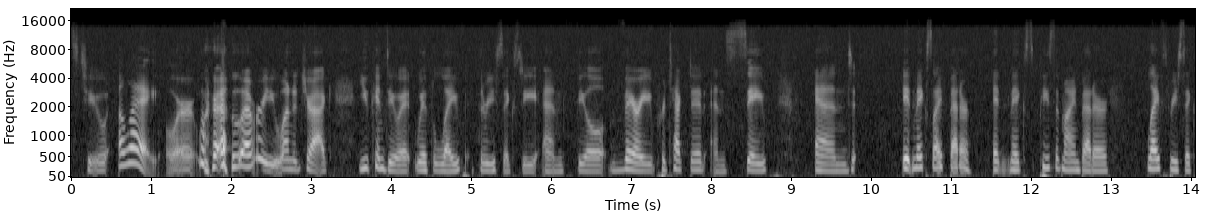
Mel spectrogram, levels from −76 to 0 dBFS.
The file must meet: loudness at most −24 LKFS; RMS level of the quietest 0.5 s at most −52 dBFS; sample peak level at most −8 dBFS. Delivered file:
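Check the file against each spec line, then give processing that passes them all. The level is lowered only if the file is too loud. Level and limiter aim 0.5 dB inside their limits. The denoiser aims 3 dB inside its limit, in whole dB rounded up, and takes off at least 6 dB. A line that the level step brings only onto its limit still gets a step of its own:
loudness −25.5 LKFS: in spec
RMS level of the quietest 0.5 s −47 dBFS: out of spec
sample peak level −7.0 dBFS: out of spec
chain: broadband denoise 8 dB, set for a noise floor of −47 dBFS
brickwall limiter −8.5 dBFS

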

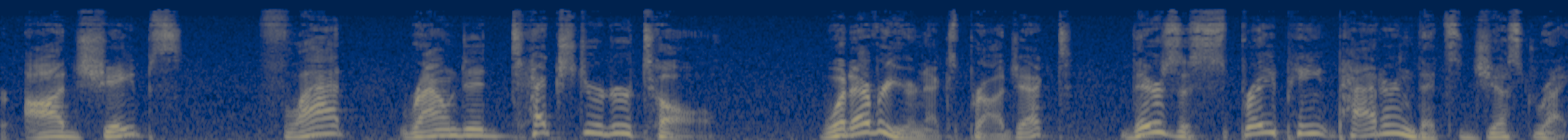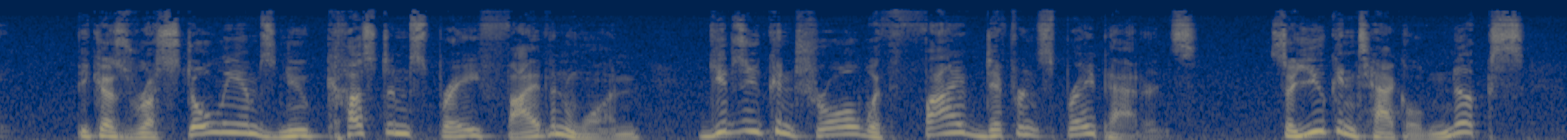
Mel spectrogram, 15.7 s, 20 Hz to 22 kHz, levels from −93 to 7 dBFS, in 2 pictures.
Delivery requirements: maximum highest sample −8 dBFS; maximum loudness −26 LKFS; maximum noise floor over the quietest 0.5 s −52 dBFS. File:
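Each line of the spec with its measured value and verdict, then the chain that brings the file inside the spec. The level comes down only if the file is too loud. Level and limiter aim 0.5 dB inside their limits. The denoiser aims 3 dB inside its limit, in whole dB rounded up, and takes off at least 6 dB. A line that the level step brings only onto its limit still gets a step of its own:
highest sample −18.5 dBFS: in spec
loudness −35.0 LKFS: in spec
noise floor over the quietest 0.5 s −63 dBFS: in spec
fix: no processing needed

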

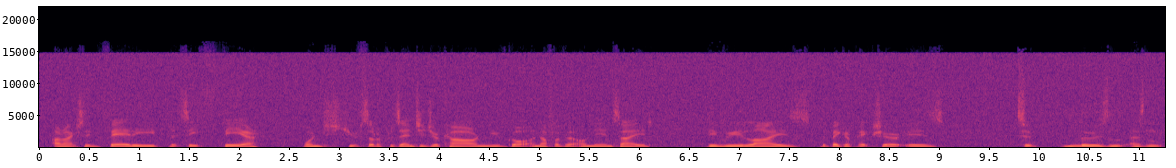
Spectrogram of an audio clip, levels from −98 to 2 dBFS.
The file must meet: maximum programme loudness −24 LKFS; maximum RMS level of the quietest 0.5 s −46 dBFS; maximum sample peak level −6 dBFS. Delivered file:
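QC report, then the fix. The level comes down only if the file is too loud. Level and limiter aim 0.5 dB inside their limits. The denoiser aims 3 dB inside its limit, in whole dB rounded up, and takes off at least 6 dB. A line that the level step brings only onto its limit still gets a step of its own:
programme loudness −33.0 LKFS: in spec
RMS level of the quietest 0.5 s −43 dBFS: out of spec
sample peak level −17.5 dBFS: in spec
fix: broadband denoise 6 dB, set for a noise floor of −43 dBFS

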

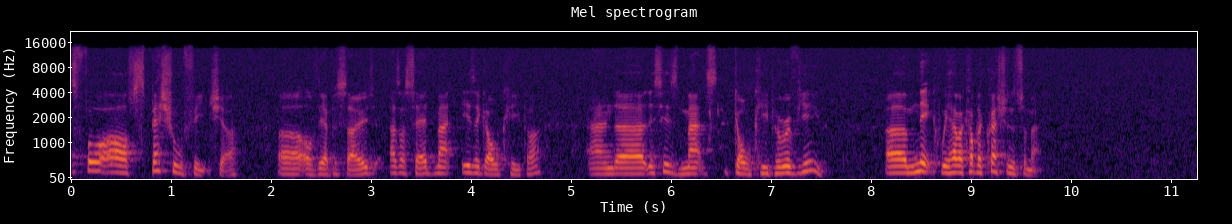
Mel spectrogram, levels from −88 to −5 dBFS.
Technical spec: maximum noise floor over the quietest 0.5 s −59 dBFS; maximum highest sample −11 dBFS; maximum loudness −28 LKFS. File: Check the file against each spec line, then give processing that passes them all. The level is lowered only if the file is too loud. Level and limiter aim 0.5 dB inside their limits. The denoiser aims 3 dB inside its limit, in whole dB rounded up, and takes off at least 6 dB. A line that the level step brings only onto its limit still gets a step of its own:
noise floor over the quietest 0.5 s −57 dBFS: out of spec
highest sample −18.0 dBFS: in spec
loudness −36.5 LKFS: in spec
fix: broadband denoise 6 dB, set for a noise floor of −57 dBFS

